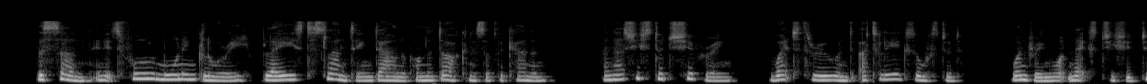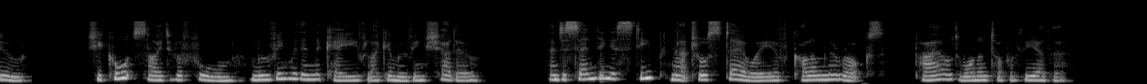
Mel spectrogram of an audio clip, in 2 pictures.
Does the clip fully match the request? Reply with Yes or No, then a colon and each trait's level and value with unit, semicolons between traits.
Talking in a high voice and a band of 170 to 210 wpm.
No: high, 195 Hz; average, 160 wpm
